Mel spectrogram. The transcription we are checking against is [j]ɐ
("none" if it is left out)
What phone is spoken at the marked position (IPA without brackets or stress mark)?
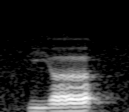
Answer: j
